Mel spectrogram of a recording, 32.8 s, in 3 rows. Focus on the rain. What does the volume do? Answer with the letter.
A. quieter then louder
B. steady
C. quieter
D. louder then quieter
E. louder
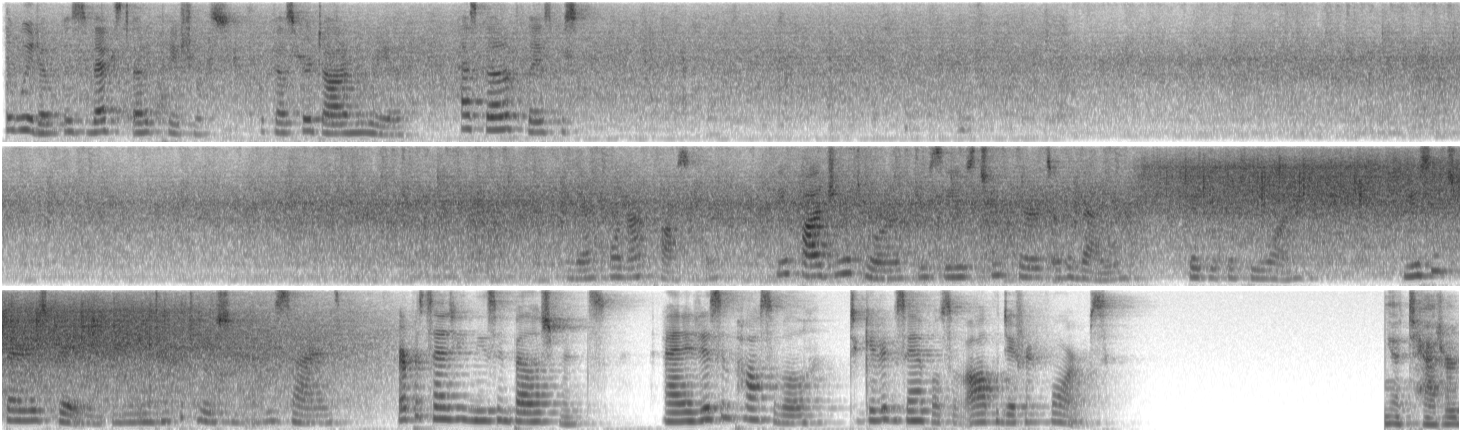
E.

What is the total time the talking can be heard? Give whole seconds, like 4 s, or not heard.
19 s.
